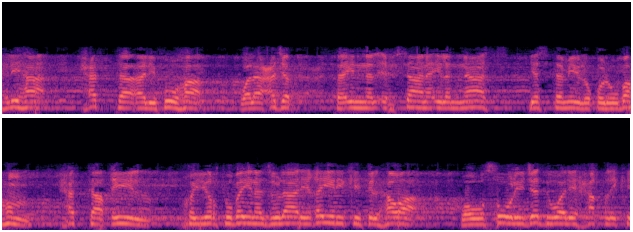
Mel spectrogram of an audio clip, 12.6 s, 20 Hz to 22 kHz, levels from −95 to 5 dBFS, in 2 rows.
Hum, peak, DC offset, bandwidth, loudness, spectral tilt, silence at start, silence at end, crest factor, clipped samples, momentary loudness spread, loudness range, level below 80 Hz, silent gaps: none; -14 dBFS; under 0.1%; 5.2 kHz; -27 LUFS; -3.5 dB/octave; 0 s; 0 s; 12 dB; under 0.1%; 8 LU; 2 LU; -66 dBFS; none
